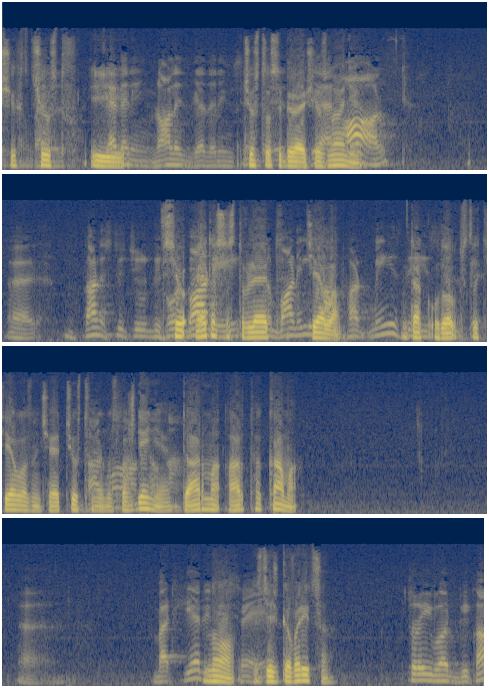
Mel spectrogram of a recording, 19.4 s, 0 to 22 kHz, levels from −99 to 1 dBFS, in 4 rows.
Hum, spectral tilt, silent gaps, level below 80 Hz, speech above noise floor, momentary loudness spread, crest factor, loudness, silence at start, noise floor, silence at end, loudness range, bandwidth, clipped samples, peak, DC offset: none; -6 dB/octave; none; -56 dBFS; 34 dB; 17 LU; 20 dB; -22 LUFS; 0 s; -56 dBFS; 0 s; 8 LU; 11.5 kHz; under 0.1%; -4 dBFS; under 0.1%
